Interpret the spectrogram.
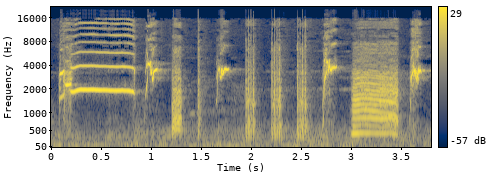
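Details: Javan myna master song: a long flat whistle, then sharp clicks and short whistles at irregular intervals, and a harsh buzzy rasp near the end.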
